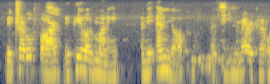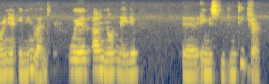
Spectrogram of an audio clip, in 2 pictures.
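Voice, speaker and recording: A woman with a non-native accent speaks at a moderate pace in a very deep, low voice with ordinary pitch variation. Noticeable background noise can be heard. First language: not English. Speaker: teacher and former master's student. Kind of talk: interview. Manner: halting, many fillers.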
